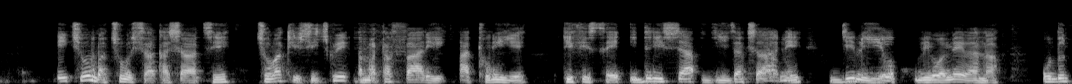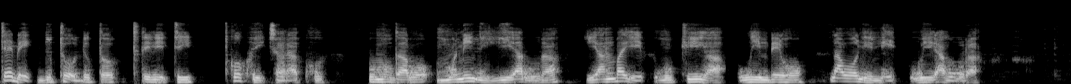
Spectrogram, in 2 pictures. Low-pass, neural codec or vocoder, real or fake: 7.2 kHz; codec, 44.1 kHz, 1.7 kbps, Pupu-Codec; fake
